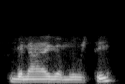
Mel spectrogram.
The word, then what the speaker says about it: Vinayagamoorthy: down for us so my last name is pronounced as vinaya murthy okay yeah i feel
